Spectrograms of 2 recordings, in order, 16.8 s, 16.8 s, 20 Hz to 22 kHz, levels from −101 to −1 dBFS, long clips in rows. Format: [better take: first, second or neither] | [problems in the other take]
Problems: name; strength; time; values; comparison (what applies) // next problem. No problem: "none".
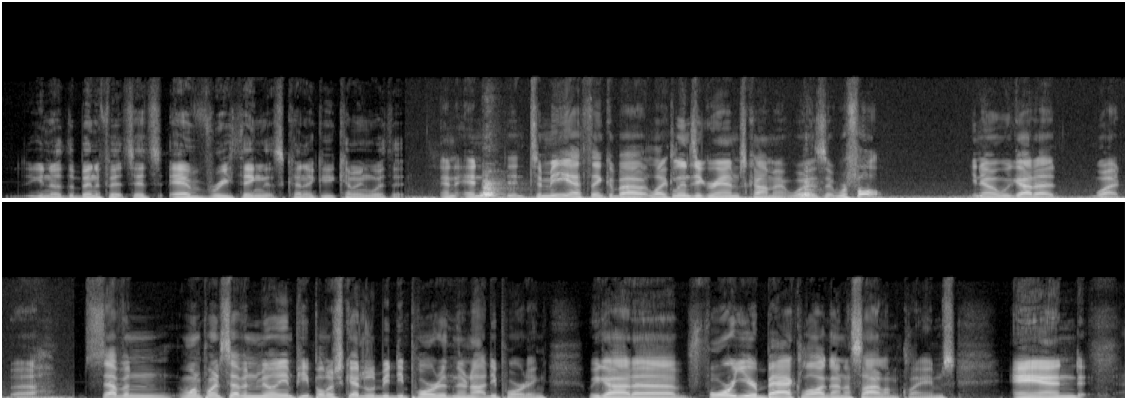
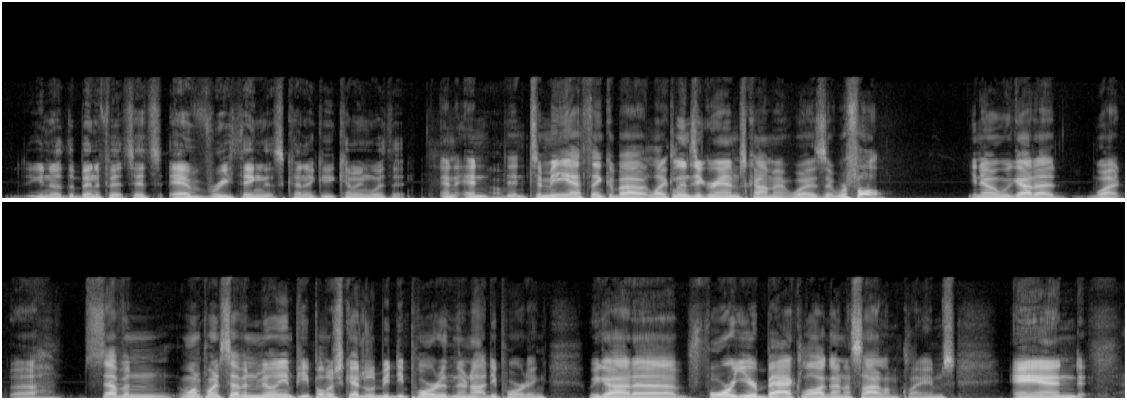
second | dog barking; loud; from 3 to 9 s; peak 2 dB above the speech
